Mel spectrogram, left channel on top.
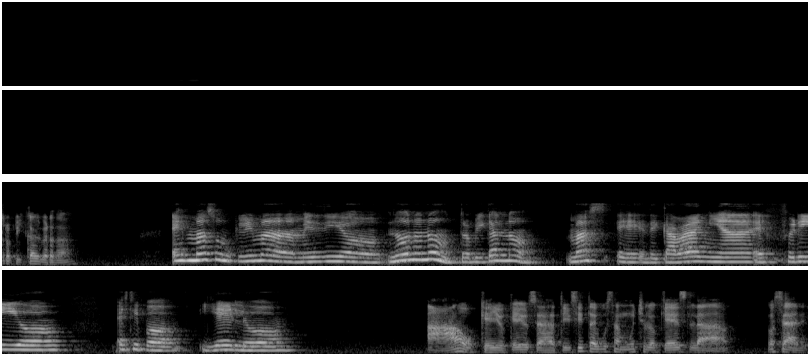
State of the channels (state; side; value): silent; left; 58 dB below the other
